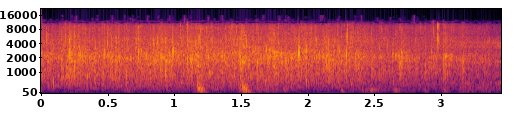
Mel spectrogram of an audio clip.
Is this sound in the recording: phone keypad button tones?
no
